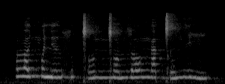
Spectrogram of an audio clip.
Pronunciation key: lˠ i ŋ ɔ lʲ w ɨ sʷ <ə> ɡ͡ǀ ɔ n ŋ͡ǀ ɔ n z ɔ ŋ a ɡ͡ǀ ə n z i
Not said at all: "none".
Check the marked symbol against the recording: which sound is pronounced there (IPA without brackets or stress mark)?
ɨ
